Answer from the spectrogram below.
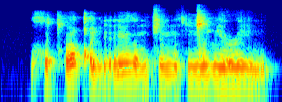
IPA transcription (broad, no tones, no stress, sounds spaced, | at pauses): x ʊ t͡sʼ u qʼ o ʎ r ẽ ð o m cʰ ɪ m ũ θ ŋ͡ǀ ʊ ʎ ẽ ɹ i m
